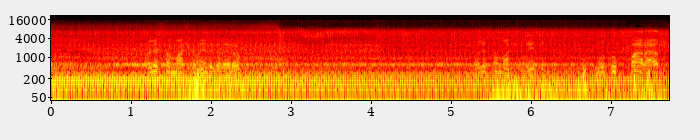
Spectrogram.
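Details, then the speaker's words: VW Gol quadrado CHT gasoline engine, still cold, after fine idle adjustment of mixture and idle screw: steady, even low idle rumble with no stumble or surging, wind noise over it, engine not shaking; normal stable idle. "olha não treme nada né muito estabilizado cara olha TR nada né motorzinho muito bom cara pht na gasolina"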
